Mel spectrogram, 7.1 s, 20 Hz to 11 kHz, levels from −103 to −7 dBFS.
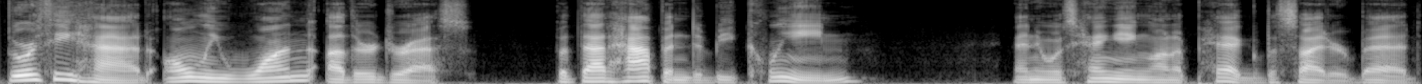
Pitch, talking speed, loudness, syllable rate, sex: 115 Hz, 175 wpm, -22 LUFS, 5.3 syllables/s, male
